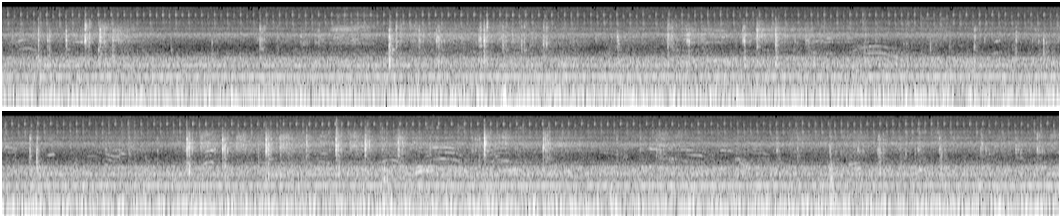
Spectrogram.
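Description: Ice hockey skates scrape and carve across ice.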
